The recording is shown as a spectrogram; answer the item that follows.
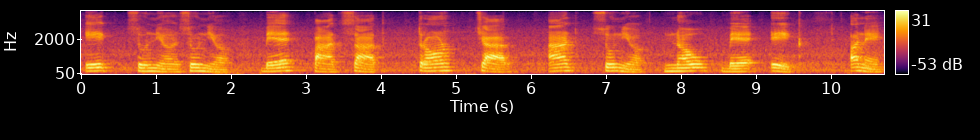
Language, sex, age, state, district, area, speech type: Gujarati, male, 30-45, Gujarat, Kheda, rural, spontaneous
